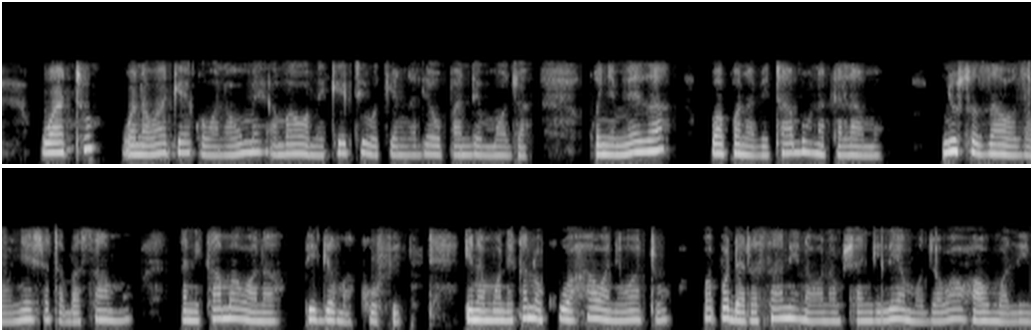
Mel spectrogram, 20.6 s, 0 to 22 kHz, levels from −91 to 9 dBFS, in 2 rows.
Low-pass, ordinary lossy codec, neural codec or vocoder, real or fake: 5.4 kHz; AAC, 32 kbps; none; real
